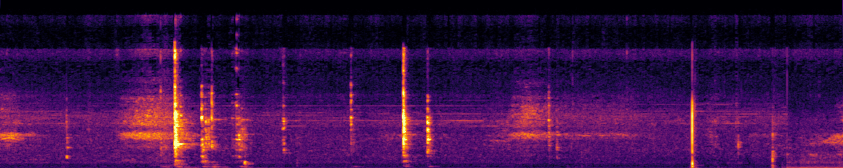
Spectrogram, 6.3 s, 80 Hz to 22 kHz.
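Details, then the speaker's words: 1970s 20 kW propane generator: the fuel solenoid is bypassed by wiring it to battery positive through jumper cables, forcing it open. Scattered uneven sharp clicks over a low hum, with a loose connection. "I just put the jumper cables right to the Rambler. And so I should, you'll hear a clicking sound."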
